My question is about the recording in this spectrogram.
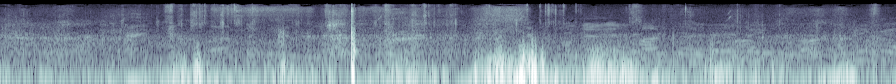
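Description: Quiet open-air pitch ambience with distant, indistinct voices of players, and a single sharp knock a little under two seconds in.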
